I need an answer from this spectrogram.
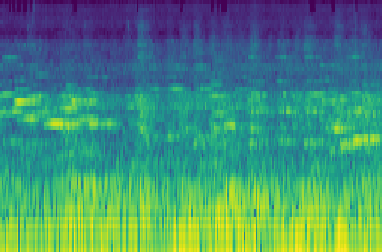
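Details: Background music plays over a low rumble of traffic, with no animal voice heard.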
